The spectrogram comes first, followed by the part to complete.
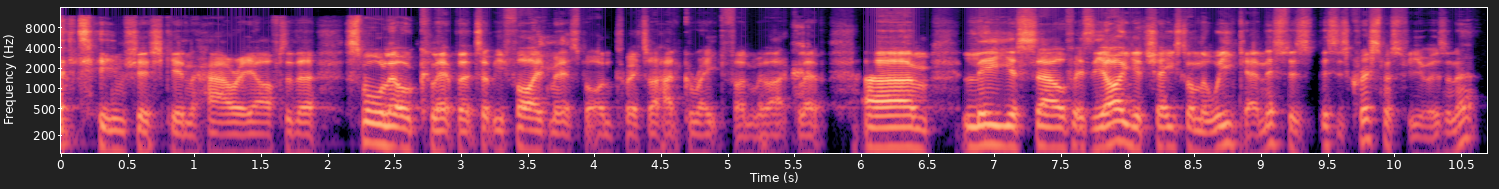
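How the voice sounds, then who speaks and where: A man's voice: mid-range voice, normal speed, few pauses, bright, forceful tone. Upbeat man hosting a racing chat. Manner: upbeat, teasing presenter. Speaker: host of a horse racing tips show. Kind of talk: casual racing preview chat.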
